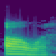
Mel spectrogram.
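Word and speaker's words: hour: देखना तो आप देखना एच जो है एच साइलेंट है है ना मतलब एच को हम प्रोनाउंस नहीं कर रहे आवर होता है ओ ओ बोल रहे हैं इट मींस वोल साउंड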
